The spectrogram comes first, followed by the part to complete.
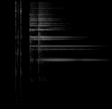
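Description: A quick double click, then a notification-bell ding sound effect: one struck-bell chime with several ringing pitches that fades out slowly.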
